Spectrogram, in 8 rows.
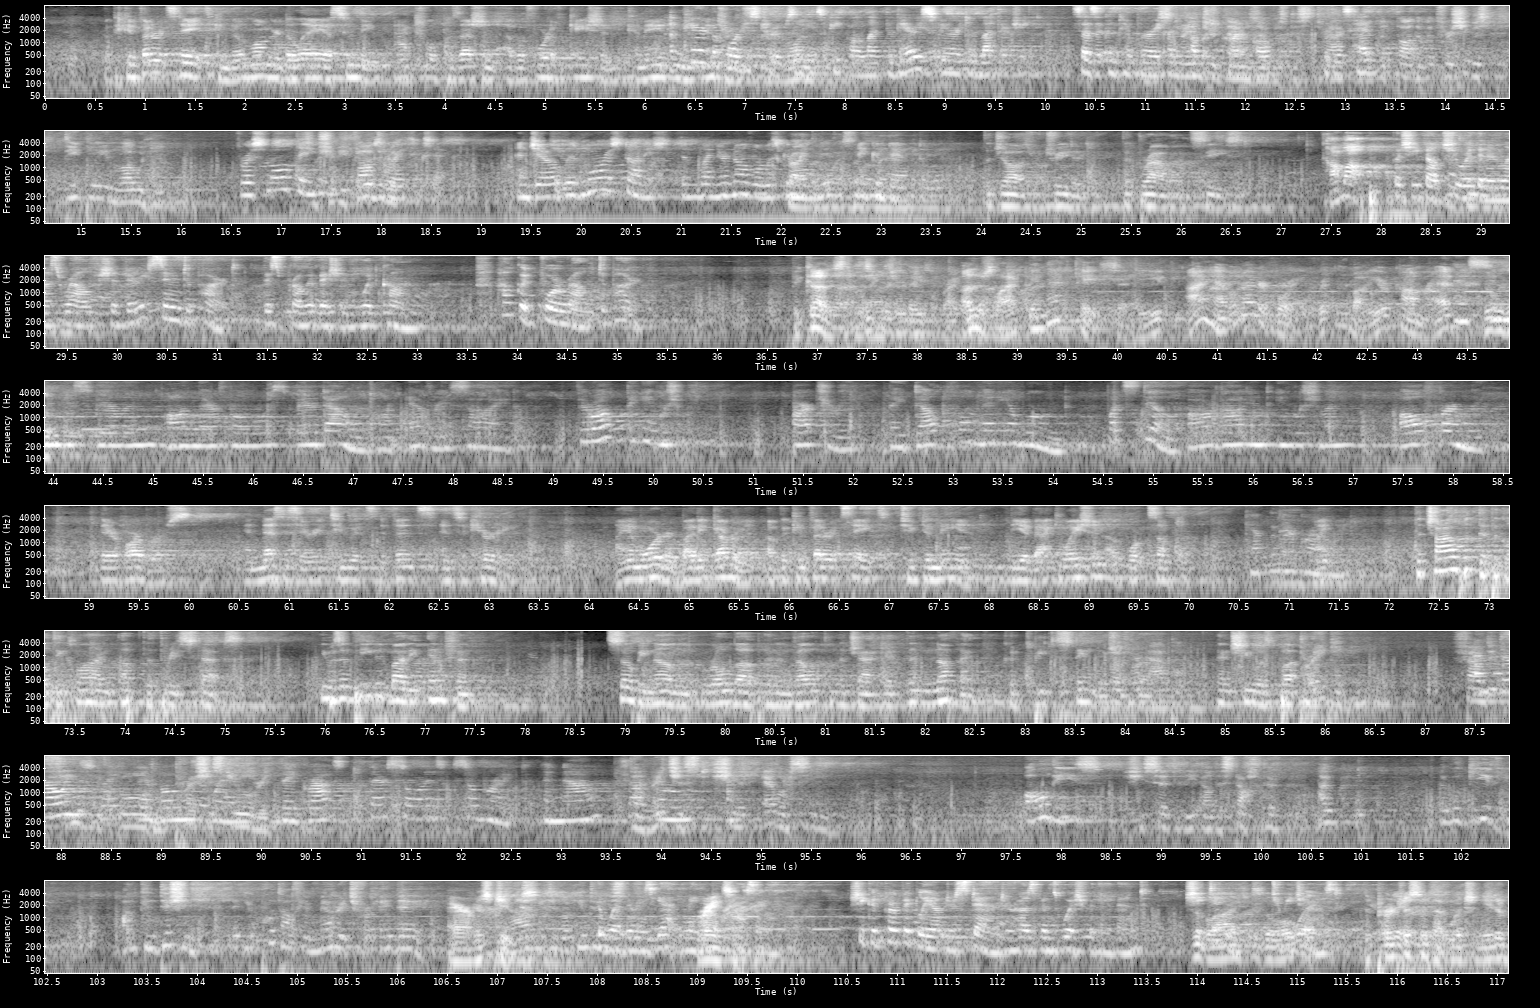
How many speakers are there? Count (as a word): nine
